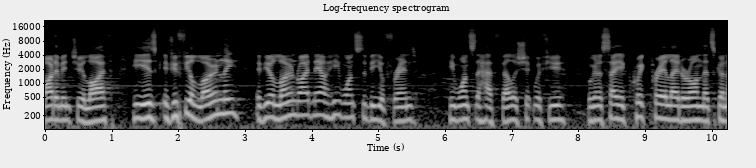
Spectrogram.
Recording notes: Recorded during our 9am service on Sunday, the 12th of November 2023.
